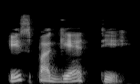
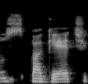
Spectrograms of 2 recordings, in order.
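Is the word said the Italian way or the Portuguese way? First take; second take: Portuguese; Italian. First: It is said with Portuguese pronunciation. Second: It is said with Italian pronunciation. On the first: "na nossa própria língua, em português" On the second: "como se escreve originalmente em italiano"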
